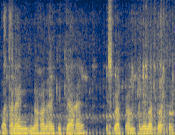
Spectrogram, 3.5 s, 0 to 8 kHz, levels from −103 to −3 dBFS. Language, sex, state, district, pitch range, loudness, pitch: Hindi, male, Bihar, Muzaffarpur, 130-135 Hz, -16 LUFS, 135 Hz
